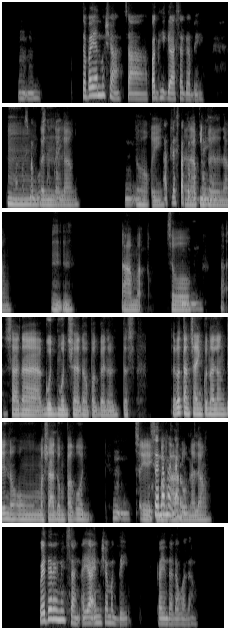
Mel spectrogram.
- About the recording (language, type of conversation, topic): Filipino, advice, Paano ko tatanggapin ang konstruktibong puna nang hindi nasasaktan at matuto mula rito?
- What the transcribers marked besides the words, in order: none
